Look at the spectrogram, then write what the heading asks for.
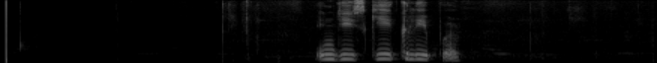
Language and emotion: Russian, neutral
